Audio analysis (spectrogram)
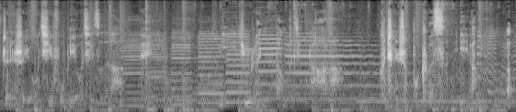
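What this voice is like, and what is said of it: Quiet, hushed speech. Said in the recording (Chinese): “小声的说”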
